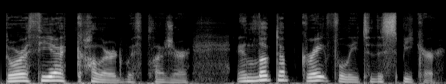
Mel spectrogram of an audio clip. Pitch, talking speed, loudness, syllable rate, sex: 135 Hz, 150 wpm, -18 LUFS, 5.8 syllables/s, male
